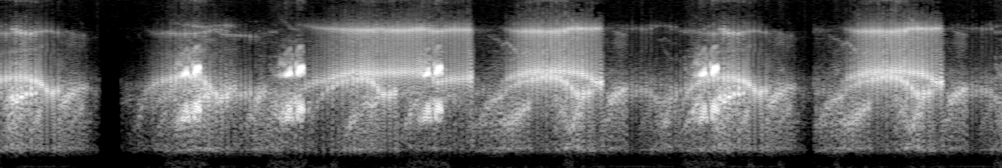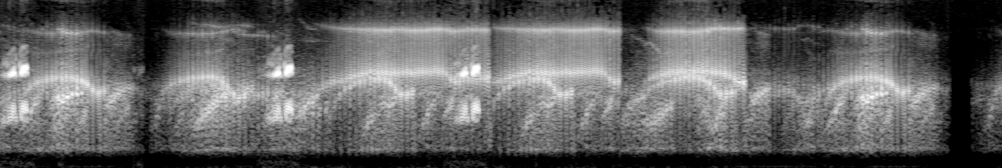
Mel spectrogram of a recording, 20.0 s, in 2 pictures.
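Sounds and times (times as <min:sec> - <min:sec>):
frog croaking: 0:00.0 - 0:20.0.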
